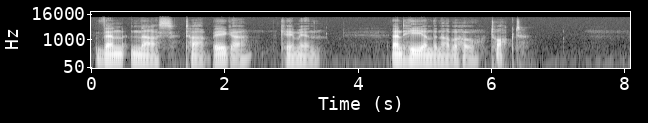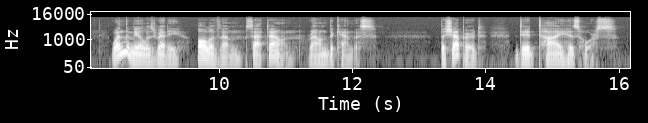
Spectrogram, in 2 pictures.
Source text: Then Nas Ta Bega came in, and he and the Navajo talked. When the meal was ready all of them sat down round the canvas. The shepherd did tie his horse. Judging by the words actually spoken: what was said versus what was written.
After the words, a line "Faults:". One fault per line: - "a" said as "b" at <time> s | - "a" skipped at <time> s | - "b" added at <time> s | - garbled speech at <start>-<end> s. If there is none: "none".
Then Nas Ta Bega came in, and he and the Navajo talked. When the meal was ready all of them sat down round the canvas. The shepherd did tie his horse.
Faults:
none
